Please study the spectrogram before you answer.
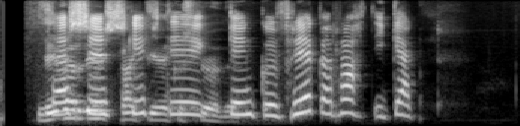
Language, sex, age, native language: Icelandic, female, 20-29, Icelandic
